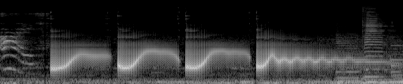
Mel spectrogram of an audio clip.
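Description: Cartoon-style sound effect: four quick rising whistle glides in a row, the last one ending in a wobbling warble that holds its pitch.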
